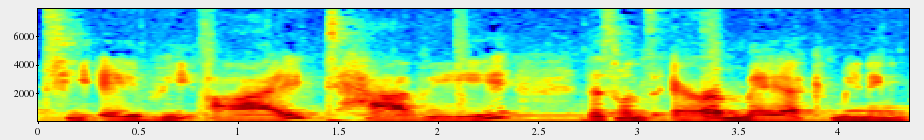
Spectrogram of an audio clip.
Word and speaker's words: Tavi: Tavi, spelled T-A-V-I, Tavi.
